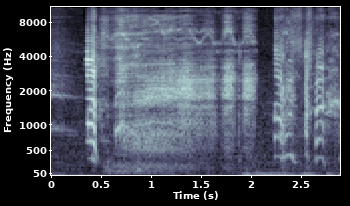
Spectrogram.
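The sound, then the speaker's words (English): A screaming goat novelty toy lets out a loud, harsh bleating scream that holds for about a second, followed by shorter squawking bursts and what sounds like laughter. “I've actually caught the screaming goat.”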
